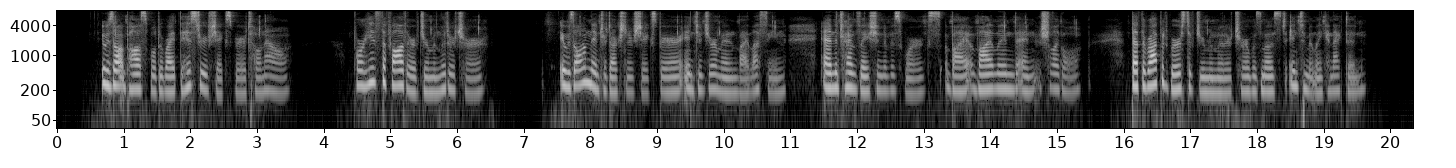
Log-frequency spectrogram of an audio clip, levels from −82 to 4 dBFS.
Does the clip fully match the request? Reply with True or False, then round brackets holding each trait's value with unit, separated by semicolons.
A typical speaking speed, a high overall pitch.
True (155 wpm; 195 Hz)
